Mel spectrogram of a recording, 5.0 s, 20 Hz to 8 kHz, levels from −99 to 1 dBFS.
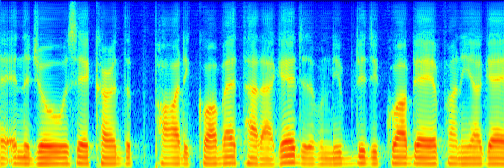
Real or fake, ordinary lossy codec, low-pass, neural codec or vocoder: fake; none; none; codec, 16 kHz, 0.2 kbps, FocalCodec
